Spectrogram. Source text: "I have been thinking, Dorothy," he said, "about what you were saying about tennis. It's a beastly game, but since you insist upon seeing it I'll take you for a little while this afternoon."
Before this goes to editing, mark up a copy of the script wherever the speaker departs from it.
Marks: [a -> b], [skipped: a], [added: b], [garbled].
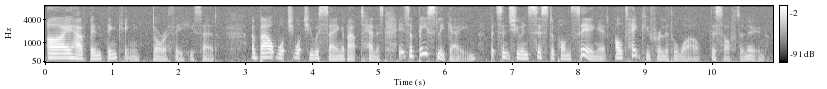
"I have been thinking, Dorothy," he said, "about what [added: what] you were saying about tennis. It's a beastly game, but since you insist upon seeing it I'll take you for a little while this afternoon."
